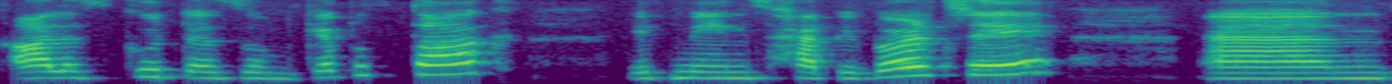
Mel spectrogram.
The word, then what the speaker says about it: Alles Gute zum Geburtstag: So at least the greeting for the birthday stuff is pronounced Alles Gute zum Geburtstag.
